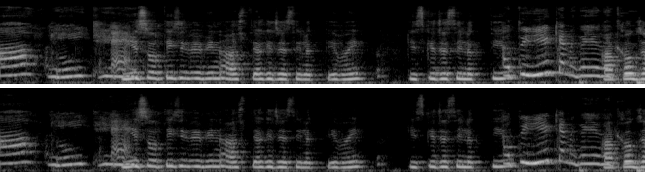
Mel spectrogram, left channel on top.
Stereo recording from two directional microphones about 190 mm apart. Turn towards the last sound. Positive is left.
turn(degrees=10)  # may be behind; listen again after turning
